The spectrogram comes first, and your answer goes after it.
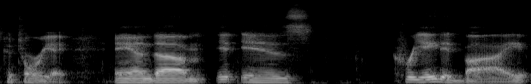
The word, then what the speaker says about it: Couturier: Let me learn my pronunciations. Couturier.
